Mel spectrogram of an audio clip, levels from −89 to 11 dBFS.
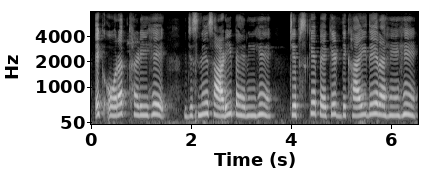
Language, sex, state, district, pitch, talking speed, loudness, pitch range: Hindi, female, Madhya Pradesh, Bhopal, 250 Hz, 135 wpm, -17 LUFS, 235-270 Hz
